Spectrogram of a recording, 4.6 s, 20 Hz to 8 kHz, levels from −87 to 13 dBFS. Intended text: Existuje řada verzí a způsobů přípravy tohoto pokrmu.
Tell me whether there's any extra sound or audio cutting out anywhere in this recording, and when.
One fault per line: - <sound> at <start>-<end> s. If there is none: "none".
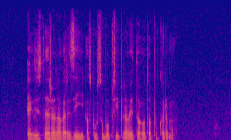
none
